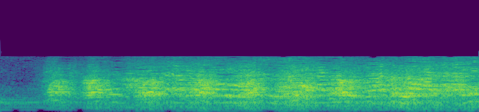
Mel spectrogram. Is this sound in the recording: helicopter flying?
no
